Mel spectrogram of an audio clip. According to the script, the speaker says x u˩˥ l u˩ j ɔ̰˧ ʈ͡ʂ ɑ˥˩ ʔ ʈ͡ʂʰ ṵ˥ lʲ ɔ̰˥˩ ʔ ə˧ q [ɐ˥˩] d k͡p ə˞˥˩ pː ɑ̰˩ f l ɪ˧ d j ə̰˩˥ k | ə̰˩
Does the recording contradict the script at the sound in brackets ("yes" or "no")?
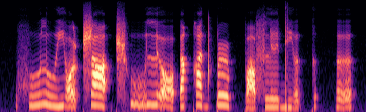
yes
